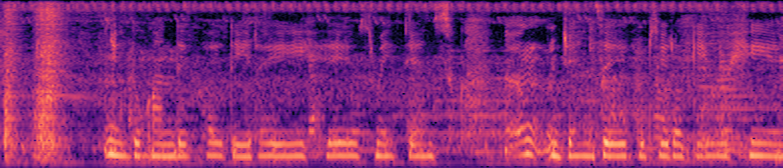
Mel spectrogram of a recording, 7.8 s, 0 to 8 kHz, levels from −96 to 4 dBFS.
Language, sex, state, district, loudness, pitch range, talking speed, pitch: Hindi, female, Bihar, Bhagalpur, -18 LUFS, 220-245 Hz, 130 wpm, 225 Hz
